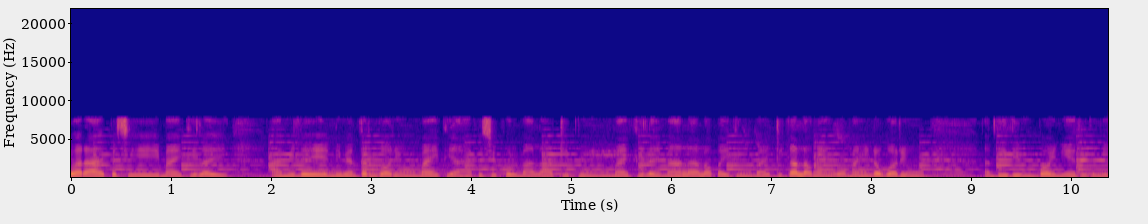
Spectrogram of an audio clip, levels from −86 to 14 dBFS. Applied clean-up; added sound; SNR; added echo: none; Church bell; 12 dB; none.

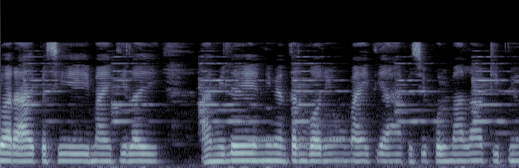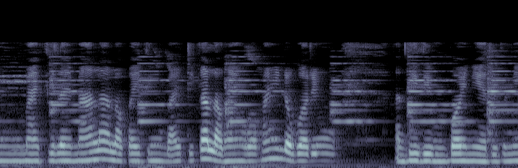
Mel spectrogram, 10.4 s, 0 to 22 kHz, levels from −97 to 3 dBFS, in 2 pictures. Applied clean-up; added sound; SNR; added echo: classical method log-MMSE.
